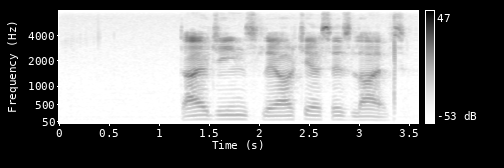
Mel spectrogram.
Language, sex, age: English, male, 21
